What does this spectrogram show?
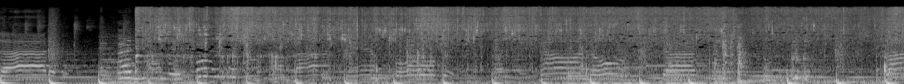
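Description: Diced carrots sizzling in hot oil in a metal pot, starting about a second in, under a background song with singing and a steady beat.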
